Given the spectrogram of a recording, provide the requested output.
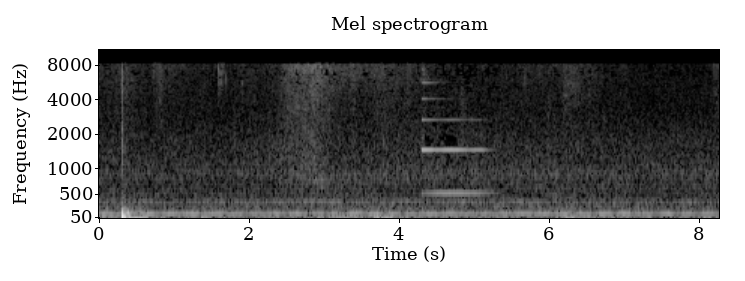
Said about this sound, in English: I want to maybe let's put let's deploy these three bells, and let's go through and give everybody the opportunity to hit one of them. I want to actually just demonstrate on the timekeeper bell though.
